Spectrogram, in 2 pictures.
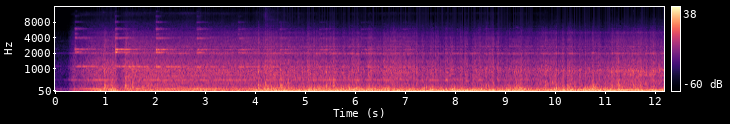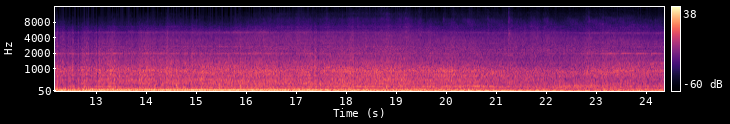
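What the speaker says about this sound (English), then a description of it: "we would get our final MP36 sighting of this visit" A Metra MP36 commuter locomotive hauls its train past in downtown Chicago during the morning rush, a loud, steady diesel roar with rolling wheel rumble and tonal engine whine filling the whole stretch.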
